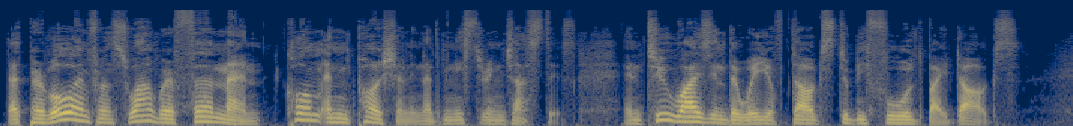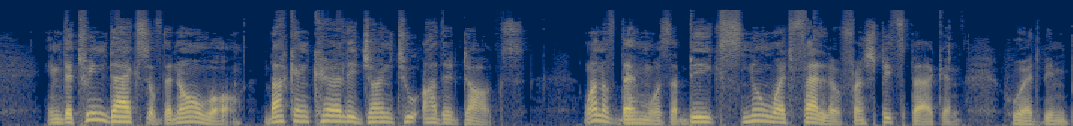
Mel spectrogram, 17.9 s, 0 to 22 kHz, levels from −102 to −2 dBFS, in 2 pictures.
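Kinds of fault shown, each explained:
Transcoding between lossy codecs, throughout: the speech has no content above about 15.8 kHz and carries two layers of artefacts heard together, the smeared, swirly high end of a low-rate MP3 and the buzzy, band-limited texture of Opus. The likely cause is a chain of encodes, consistent with roughly 42 kbit/s MP3 followed by 32 kbit/s Opus. The second encoder spent its limited bits reproducing the first one's damage and added its own.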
